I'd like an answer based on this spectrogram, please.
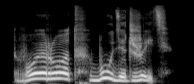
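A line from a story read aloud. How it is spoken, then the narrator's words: Sighing. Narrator (Russian): вздохнул Кайвин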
